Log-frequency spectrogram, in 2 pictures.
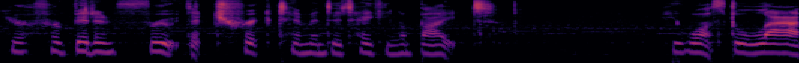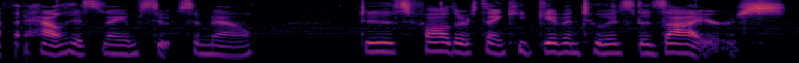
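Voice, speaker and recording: A young woman hosting a horror game playthrough, chatty and excitable, reading the game text aloud. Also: on the low side, unhurried, a little hiss or hum, low-quality recording. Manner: bubbly and excitable, laughs often between lines. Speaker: gaming channel host.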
